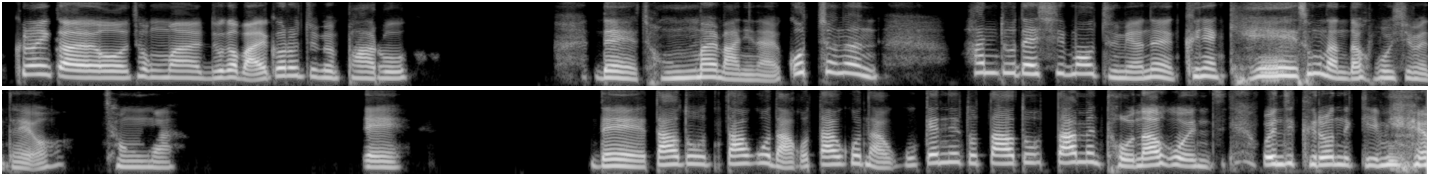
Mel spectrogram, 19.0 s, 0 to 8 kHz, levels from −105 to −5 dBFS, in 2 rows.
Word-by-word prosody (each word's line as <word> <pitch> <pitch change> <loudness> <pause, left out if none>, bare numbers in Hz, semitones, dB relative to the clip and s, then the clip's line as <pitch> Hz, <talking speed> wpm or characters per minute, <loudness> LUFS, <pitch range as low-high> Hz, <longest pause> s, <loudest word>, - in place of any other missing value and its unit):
그러니까요. 215 -10 +4
정말 205 -4 -3
누가 205 +2 +1
말 - - +3
걸어 255 +1 +2
주면 220 -5 -6
바로 190 0 -4 1.2
네. 195 -3 +1
정말 200 +4 0
많이 155 -6 -3
나요. 130 -3 -7
고추는 335 - -1 0.6
1-2 345 -1 -4
대 315 -2 +4
심어 315 0 -1
두면은 200 -2 -3
그냥 240 -1 0
계속 250 - +2
난다고 185 -4 0
보시면 185 -4 -5
돼요, 165 +8 -8 0.3
정말. 170 -4 -8 1.3
네. 165 -2 -2 1.2
네. 195 -3 +2
따도 240 +2 +2
따고 260 +2 +2
나고 165 - -2
따고 240 +5 +1
나고 185 +3 -6
깻잎도 280 -1 -2
따도 275 +2 +3
따면 300 +1 +4
더 200 -5 -1
나고 220 +3 +4
왠지 185 +3 -6 0.2
왠지 240 +2 +6
그런 235 -2 +2
느낌이에요. 220 +1 +1
220 Hz, 250 characters per minute, -24 LUFS, 190-260 Hz, 1.3 s, 왠지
